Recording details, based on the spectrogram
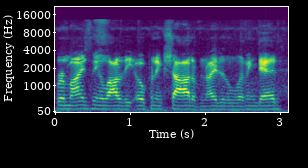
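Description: A man's voice: medium pitch, completely flat delivery, fast talker, fairly bright tone, a little hiss or hum, rough recording. A young man hosting a casual vlog outdoors, chatting and joking on a handheld camera. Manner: chatty, joking, gives spookiness ratings. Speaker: vlog host. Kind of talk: casual chat. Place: outdoors in a sunny cemetery. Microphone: handheld camera on a gimbal.

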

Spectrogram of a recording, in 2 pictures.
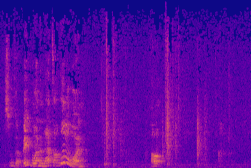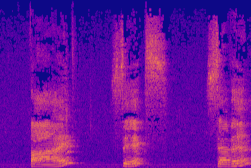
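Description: A middle-aged woman hosting a children's read-aloud, playfully leading young listeners through counting and asking them questions in an animated sing-song way. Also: high-pitched, slight background noise. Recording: roomy echo, distant mic, music behind.

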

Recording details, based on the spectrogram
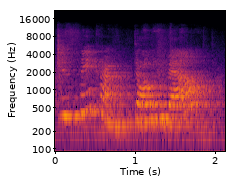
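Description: A woman's voice: very high-pitched, sing-song, very slow, fairly bright tone, exaggerated voice. A young woman playing a polite, sweet sweetheart in a staged reading of a play. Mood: exasperated. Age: young adult. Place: large bare indoor room. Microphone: far camera. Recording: echoey hall, distant camera microphone, noisy.

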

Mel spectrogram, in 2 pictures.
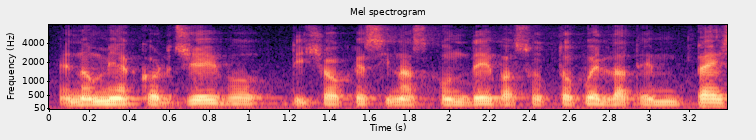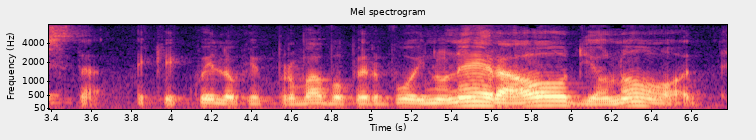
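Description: An actor playing an awkward, earnest gentleman newly in love, speaking theatrically in a vintage Italian radio comedy. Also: on the low side, normal speed, close to an everyday voice. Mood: troubled, tender. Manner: theatrical, hesitant declarations.

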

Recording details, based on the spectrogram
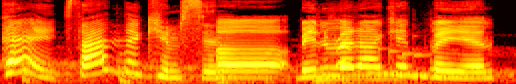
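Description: A woman voicing an earnest, expressive little baby girl in a dubbed children's cartoon. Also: very high voice, moderate pace. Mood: friendly, earnest. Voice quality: childlike, small voice. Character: little baby girls in a cheerful cartoon adventure. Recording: studio dub under children's music.

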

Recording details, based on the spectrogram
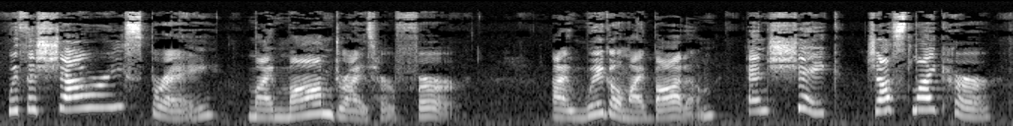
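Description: A middle-aged American woman reading a picture book aloud to young children in an expressive, sing-song way, outdoors on a patio. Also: high voice, takes it slowly. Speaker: children's read-aloud host, teacher. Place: small backyard patio, outdoors. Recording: light outdoor background noise.

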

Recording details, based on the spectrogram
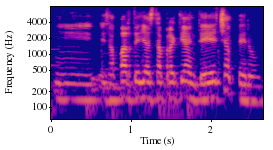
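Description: A man's voice: medium pitch, level tone, normal speed, a bit bright, soft background music. A man presenting his work at a conference and answering questions over a video call, often hesitating and repeating words. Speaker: conference speaker. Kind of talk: conference talk and Q&A.

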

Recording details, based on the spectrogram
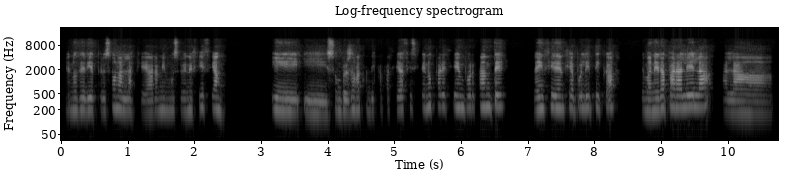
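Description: A woman gives a prepared conference talk haltingly, slightly muffled by a face mask. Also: medium pitch. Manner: halting, with repeated words and pauses. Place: small office, indoors. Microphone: video call computer microphone, through mask. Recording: dull lo-fi video-call audio.

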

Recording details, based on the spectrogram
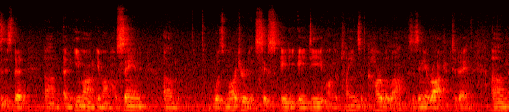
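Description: Middle aged guy giving a talk, kinda deep voice, earnest and halting, echoey room recorded from a ways off. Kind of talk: unscripted public talk, explaining and storytelling. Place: indoor event room, seated on stage. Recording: roomy, distant camcorder sound, faint noise.

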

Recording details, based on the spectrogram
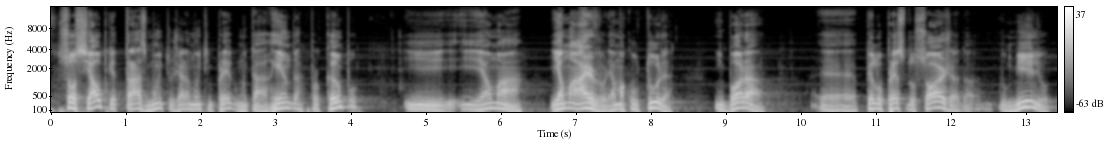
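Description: A man in his fifties with a gaúcho accent from southern Brazil, a forestry engineer explaining as a guest in a small TV studio, reciting figures in a steady way. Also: medium pitch, gravelly. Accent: Rio Grande do Sul gaúcho Portuguese.

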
